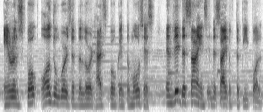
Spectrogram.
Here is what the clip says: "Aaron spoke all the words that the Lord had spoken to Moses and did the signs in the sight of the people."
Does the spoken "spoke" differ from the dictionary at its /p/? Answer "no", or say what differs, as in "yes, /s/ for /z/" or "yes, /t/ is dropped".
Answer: no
